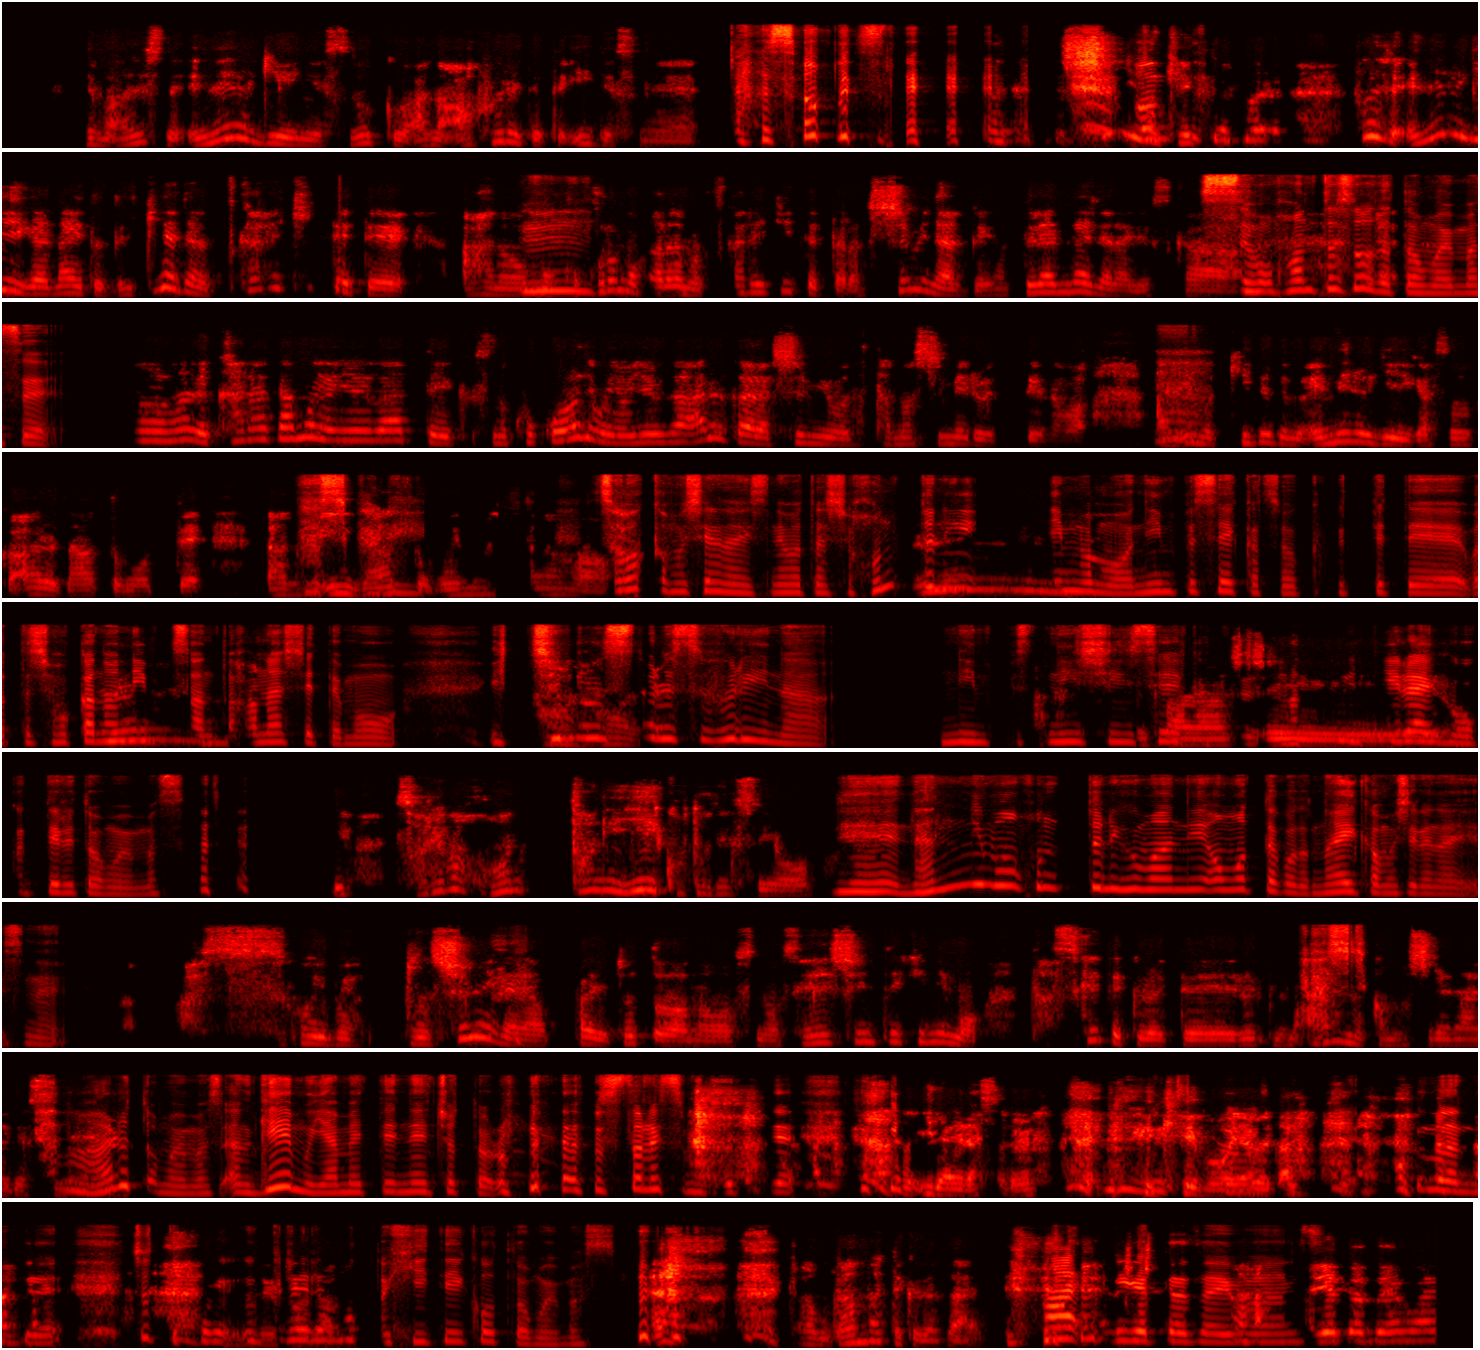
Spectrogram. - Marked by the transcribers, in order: laughing while speaking: "ああ、 そうですね。 ほんと"; laugh; tapping; laugh; laugh; other background noise; laugh; unintelligible speech; laughing while speaking: "ゲームはやめた"; laugh; laugh
- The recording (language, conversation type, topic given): Japanese, unstructured, 趣味をしているとき、いちばん楽しい瞬間はいつですか？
